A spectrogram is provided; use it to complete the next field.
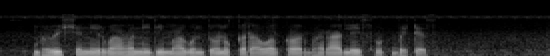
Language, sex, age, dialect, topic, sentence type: Marathi, male, 25-30, Northern Konkan, banking, statement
